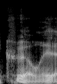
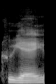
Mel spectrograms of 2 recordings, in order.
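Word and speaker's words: Curieux: And that's, I learned how to say it properly, Cruo. I always call it Cruyer or Cruchix, but it's a Cruo, which is a bourbon barrel wit beer.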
